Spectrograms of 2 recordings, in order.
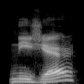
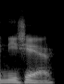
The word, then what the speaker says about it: Niger: the okay pronouncing it as Niger is the obvious correct choice for so many reasons it's way less awkward and also you're way farther away from accidentally dropping one you're not like a light mispronunciation away from ending your YouTube career if you just say Niger that's so much easier and it's respectful to the way they actually pronounce it you know they Nigerians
